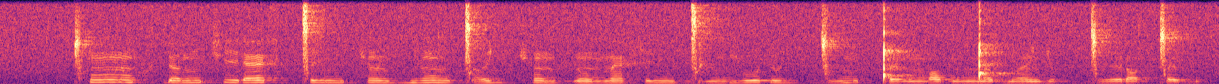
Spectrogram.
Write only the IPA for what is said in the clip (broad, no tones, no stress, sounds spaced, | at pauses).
ǀʰ ũ ɾ ũ x ɗ ə ŋ cʰ i ɾ ɛ x ǀ i m c ũ ʎ ɟ ũ ɡ͡ǀ ʌ ʎ cʰ ũ b ɗ ũ m ɛ̃ h i ŋ ɡ͡ǀ i ŋ j u ɗ u ʎ ɡ͡ǀ u m ǃ ø ŋ ɔ b ŋ͡ǃ ə b ə̃ ʎ ə b ɡ͡ǀ ø ɾ ɔ ǀ ø b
